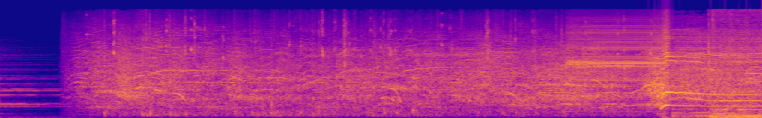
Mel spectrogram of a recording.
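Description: Live gym sound of a basketball game: a ball bouncing, sneakers squeaking on the hardwood floor, and players and crowd shouting. It cuts in after a short silence, and music comes back in near the end.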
